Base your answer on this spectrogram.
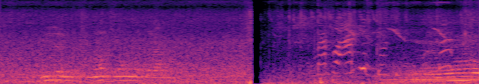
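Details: Dairy cow on a farm where two good milking cows are being sold because the milk could not be sold; low drawn-out moo with steady harmonic bands in the first half, then a break and human voices over a second low moo.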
